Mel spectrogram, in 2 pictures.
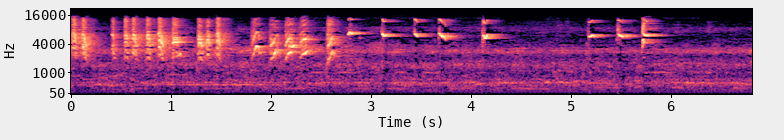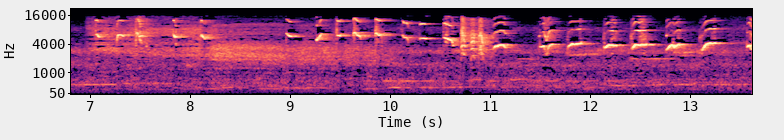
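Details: Young kinoi learning to sing: rapid bursts of sharp, high chirps and twittering notes in quick runs, pausing briefly midway before more clipped chirps resume, with a faint low hum beneath.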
